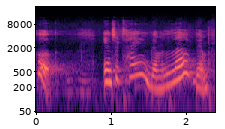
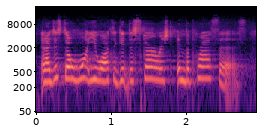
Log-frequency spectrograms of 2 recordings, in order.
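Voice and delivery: usual speaking voice

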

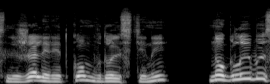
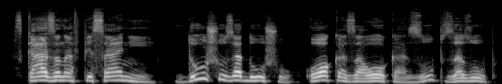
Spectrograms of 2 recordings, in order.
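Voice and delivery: ordinary delivery, nothing marked

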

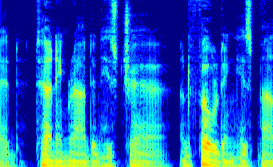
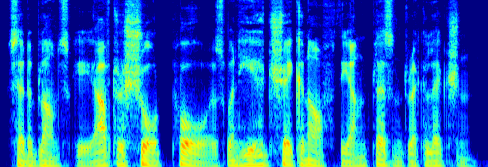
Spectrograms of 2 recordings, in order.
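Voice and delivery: plain reading voice

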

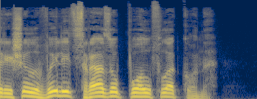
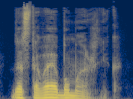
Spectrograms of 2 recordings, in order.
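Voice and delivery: ordinary delivery, nothing marked

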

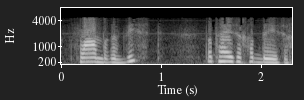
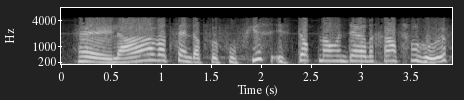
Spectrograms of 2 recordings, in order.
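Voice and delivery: higher, louder indignant challenge; threatening; 6 semitones higher, 4 dB louder than usual. A narrator's reading. Sammy objecting to Vlaanderen's interrogation, threatening. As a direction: push back menacingly at the questioner. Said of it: "vroeg Sammy dreigend".

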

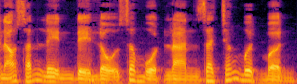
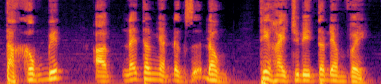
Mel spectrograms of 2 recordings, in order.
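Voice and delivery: high, rushed defensive snap; a guilty old man snapping back; 6 semitones higher than usual. Acted. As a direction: bluster and brush the question off fast. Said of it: "Lão Linh liền gắt".

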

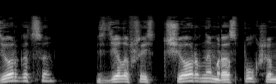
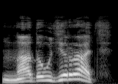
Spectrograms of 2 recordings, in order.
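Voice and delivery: high-pitched urgent cry; alarmed exclamation; 6 semitones higher, 4 dB louder than usual. A narrator's reading. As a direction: exclaim it, ready to bolt. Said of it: "воскликнули близнецы".

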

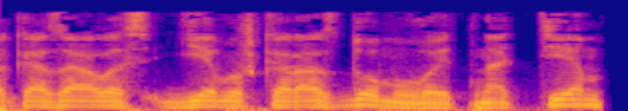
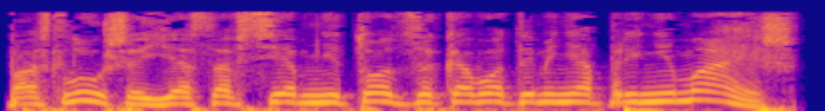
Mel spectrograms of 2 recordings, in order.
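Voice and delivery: croaked; 11 semitones higher than usual. A narrator's reading. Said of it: "прохрипел я".

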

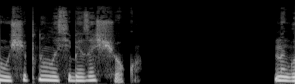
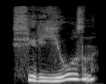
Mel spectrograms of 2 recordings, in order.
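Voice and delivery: plain reading voice

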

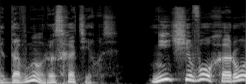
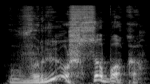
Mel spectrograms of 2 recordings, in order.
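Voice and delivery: whistling s; much slower than usual. A narrator's reading. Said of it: "с присвистом воскликнул Фёдор Прокопич".

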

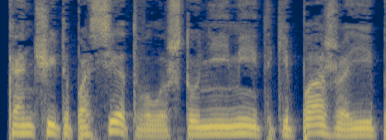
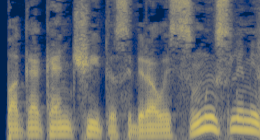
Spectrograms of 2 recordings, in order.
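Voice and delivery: ordinary delivery

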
